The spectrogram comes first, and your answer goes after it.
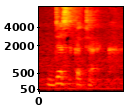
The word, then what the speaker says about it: discotheque: and hard th sounds here are examples of words with the letters t and h pronounced as t or the t sound thailand discotheque esther time thomas that's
